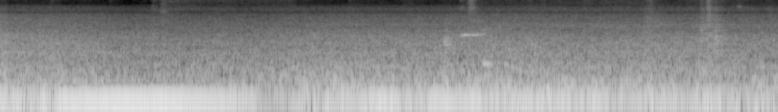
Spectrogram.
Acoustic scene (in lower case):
bus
